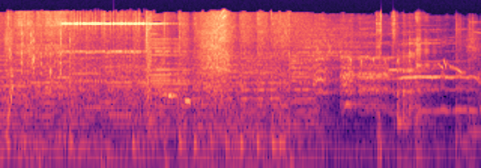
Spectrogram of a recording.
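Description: Short TV show jingle music with added sound effects: a quick sweep at the start, a swish about three seconds in, and a few sharp clicks near the end.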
